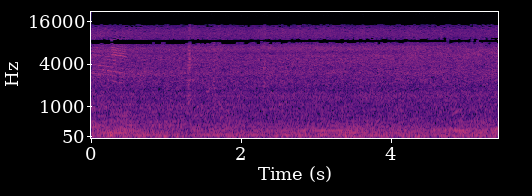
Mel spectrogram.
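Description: Steady low rumble of city traffic, with a few faint engine hums in it.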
